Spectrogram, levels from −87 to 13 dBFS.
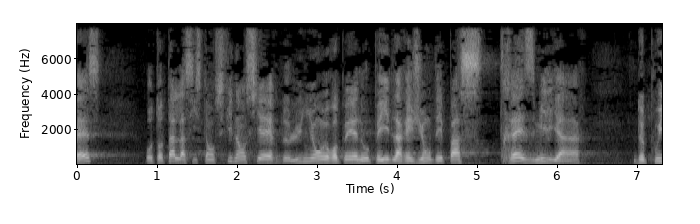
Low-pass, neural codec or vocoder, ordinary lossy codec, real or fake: none; none; none; real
